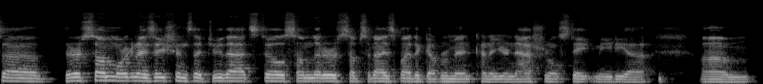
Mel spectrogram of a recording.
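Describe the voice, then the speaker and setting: A man hosting a podcast, who shares his own view in a casual way and then asks his guest a question. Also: mid-range voice. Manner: curious, lays out his own opinion before asking. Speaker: podcast host.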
